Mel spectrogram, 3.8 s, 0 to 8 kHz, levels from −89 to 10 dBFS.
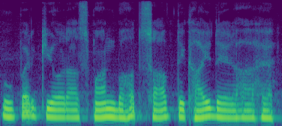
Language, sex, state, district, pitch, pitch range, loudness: Hindi, male, Jharkhand, Ranchi, 135 Hz, 130-140 Hz, -13 LUFS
